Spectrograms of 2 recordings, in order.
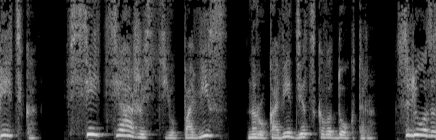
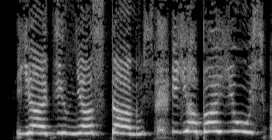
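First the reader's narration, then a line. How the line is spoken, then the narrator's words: Sobbing. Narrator (Russian): рыдал Петька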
